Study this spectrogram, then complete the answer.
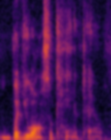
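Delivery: hushed, breathy punchline; whispered aside. Shown as a demonstration. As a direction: whisper it as a joke. Joke repeated, second take whispered.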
